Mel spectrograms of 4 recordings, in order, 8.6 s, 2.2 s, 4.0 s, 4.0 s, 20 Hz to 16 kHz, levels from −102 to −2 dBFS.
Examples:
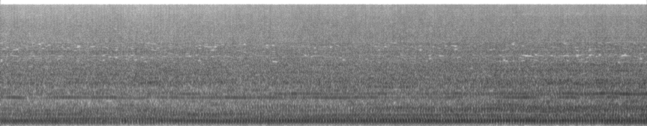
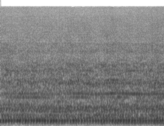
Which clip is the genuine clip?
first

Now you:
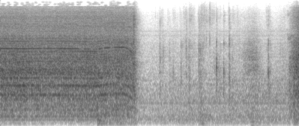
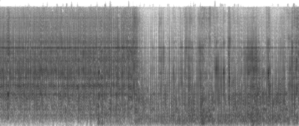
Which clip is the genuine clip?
first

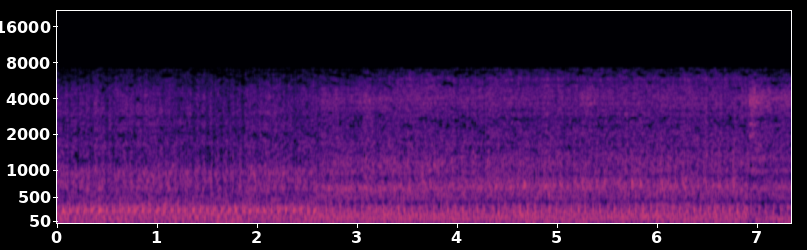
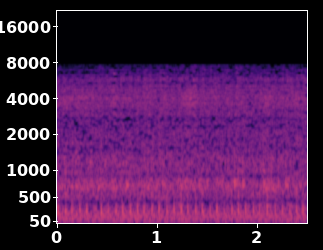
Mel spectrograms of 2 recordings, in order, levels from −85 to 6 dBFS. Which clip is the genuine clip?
second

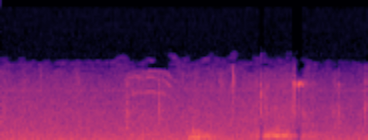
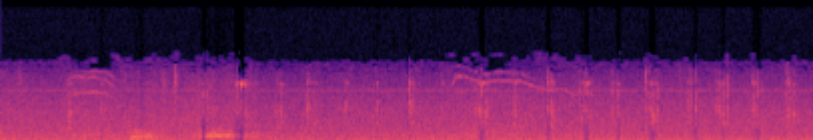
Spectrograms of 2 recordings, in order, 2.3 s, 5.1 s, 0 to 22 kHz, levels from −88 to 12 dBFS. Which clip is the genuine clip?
second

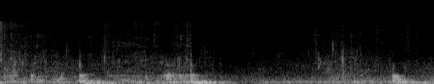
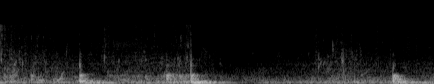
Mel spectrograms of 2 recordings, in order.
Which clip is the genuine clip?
second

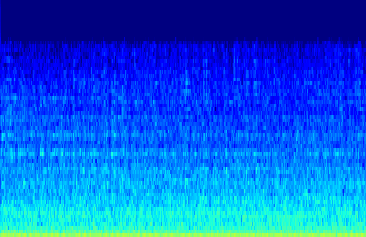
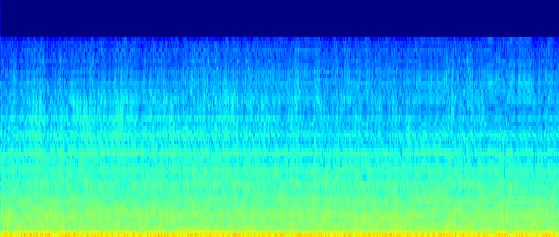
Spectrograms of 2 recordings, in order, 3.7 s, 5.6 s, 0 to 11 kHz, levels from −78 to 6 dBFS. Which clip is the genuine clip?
first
